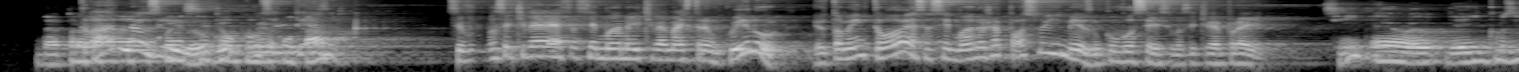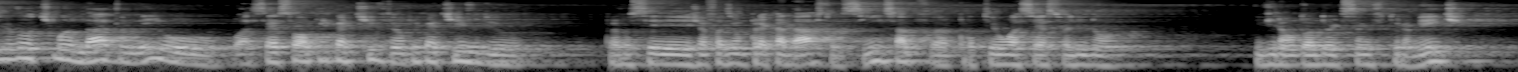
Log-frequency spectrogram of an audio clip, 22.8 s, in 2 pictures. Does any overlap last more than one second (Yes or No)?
Yes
